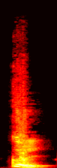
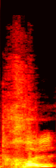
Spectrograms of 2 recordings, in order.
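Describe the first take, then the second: First: It starts with a light k sound. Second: It starts with a rough, scraping kh sound. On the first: "it is not kul" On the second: "It's not khul"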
